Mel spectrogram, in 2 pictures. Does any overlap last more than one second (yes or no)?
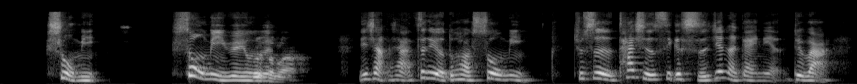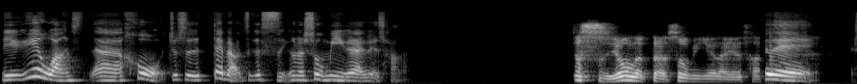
no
